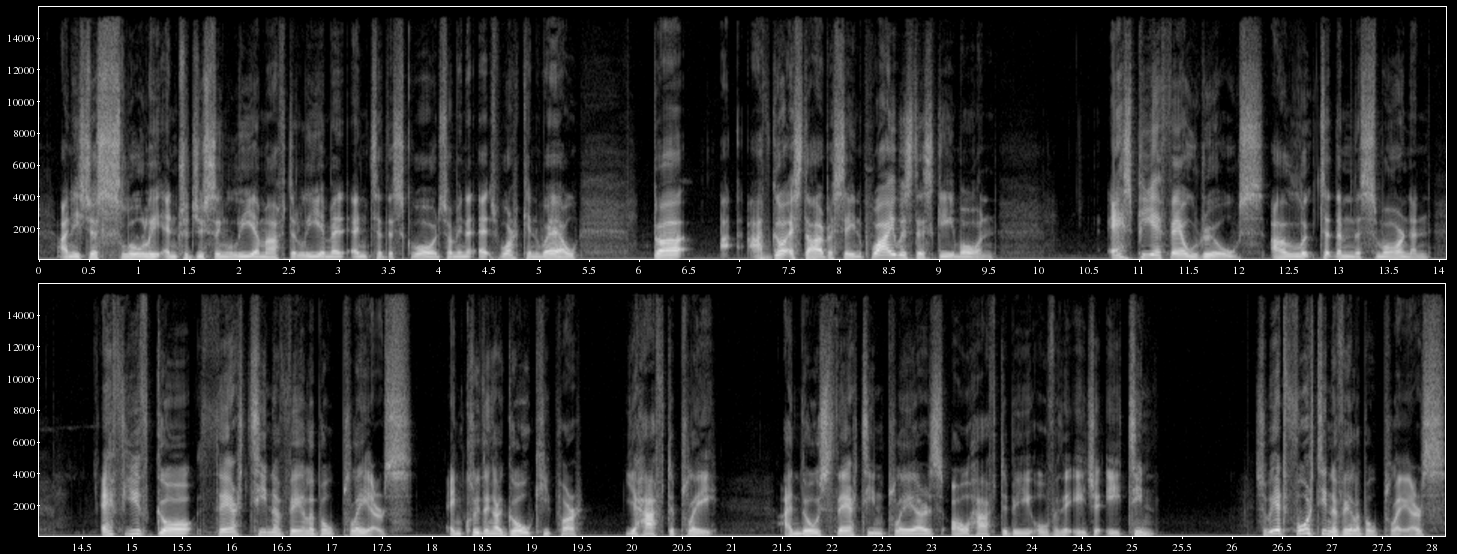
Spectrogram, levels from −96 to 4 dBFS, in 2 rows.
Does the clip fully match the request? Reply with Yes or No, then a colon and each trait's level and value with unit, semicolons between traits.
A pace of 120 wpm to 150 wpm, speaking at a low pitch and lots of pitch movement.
Yes: average, 145 wpm; low, 120 Hz; wide, 6.0 semitones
